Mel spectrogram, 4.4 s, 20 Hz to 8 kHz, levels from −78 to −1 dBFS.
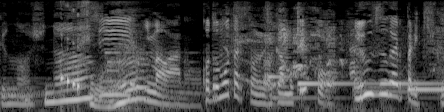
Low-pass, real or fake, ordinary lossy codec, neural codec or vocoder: none; real; none; none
